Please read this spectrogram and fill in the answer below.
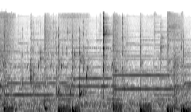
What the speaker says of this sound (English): then you just pour it over your coleslaw mixture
